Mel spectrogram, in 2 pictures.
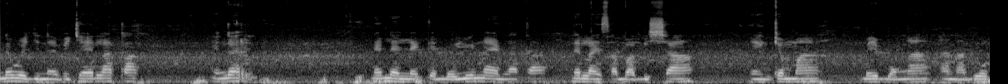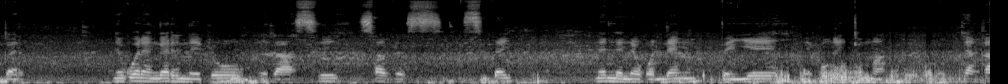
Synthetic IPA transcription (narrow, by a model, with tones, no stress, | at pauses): nɛ˦we˨d͡ʒi˨na˨bɪ˨kʼa˦ɪ˦la˦kʼa˦ | ɪ˦ŋ˦ɡa˦ri˨ | nɛ˦lɛ˨lɛ˨kʼɛ˨lo˨ju˦na˦ɪ˨la˨ka˦ | nɛ˦la˨ɪ˨sa˨ba˨bi˨ʃa˦ | ɛ˨ŋ̩˨kʼɛ˦ma˦ | me˦i˦bɔ˨ŋaː˦˨na˨dʊ˦o˦kʼa˨ɾi˨ | nɪ˦kwɛ˦ɾɪɛ˨ŋ˦ɡa˦ɾi˨ne˨t͡ɬʼɔ˦ɪ˨la˨sɪ˦sa˦vɛ˨ssi˦da˦i˦ | nɛ˦lɛ˨lɛ˨ɣʊ˨lɛ˦ŋ̩˦pʼe˨je˦ɪ˨bɔ˦ŋa˦ŋ̩˦kʼɛ˦ma˨ | ka˨ŋ̩˦ka˦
